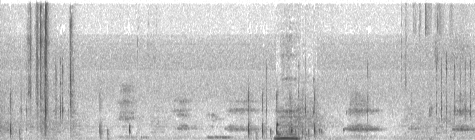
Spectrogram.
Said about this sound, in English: Is somebody typing? Now I'm not getting no feedback. It sounds like somebody's typing or something. Yeah, I can hear it. It's like an echo or something like that. It's a clicking noise.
